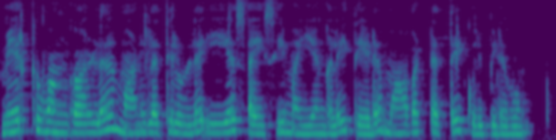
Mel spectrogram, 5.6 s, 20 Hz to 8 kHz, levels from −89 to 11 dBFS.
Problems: low volume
